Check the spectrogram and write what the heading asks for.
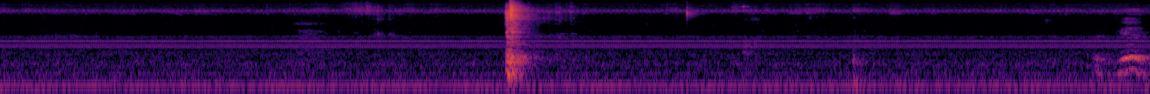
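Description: An adjustable floor lamp's arm being handled and repositioned: one sharp knock about four seconds in and a faint click a couple of seconds later, over a steady low hum.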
